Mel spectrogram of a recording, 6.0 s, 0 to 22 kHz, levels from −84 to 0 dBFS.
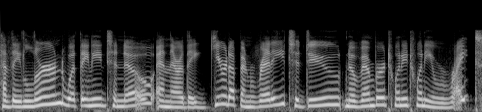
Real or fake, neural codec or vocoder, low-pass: real; none; 7.2 kHz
